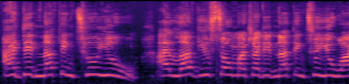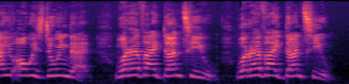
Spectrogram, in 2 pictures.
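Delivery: play-acted high-pitched screaming. Retelling what she screamed on the phone: retelling her own screaming. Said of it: "you know what I was screaming?".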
